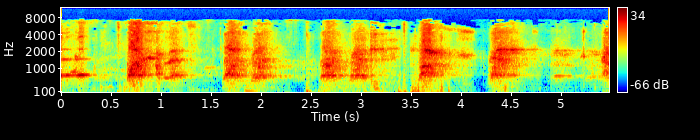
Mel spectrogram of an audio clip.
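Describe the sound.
A dog barks loudly in several quick bursts of sharp barks separated by brief pauses, with no voices over it.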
